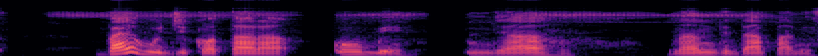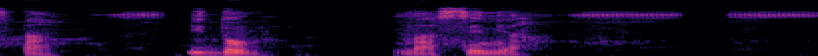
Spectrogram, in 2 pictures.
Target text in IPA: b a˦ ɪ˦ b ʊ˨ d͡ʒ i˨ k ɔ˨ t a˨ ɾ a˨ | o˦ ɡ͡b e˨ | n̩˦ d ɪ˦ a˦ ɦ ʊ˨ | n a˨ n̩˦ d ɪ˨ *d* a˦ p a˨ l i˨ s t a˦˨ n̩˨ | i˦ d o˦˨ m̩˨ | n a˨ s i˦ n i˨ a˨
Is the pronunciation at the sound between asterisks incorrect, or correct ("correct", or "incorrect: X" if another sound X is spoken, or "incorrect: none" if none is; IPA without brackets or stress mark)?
correct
